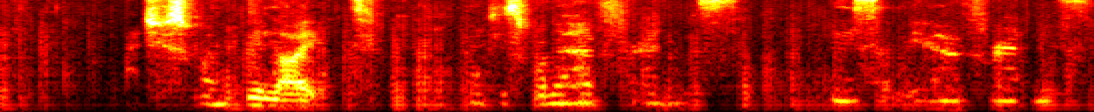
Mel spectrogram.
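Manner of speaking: very quiet, hushed whisper to oneself. Retelling the moment under the sorting hat, whispering to oneself. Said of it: "I'm whispering to myself".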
